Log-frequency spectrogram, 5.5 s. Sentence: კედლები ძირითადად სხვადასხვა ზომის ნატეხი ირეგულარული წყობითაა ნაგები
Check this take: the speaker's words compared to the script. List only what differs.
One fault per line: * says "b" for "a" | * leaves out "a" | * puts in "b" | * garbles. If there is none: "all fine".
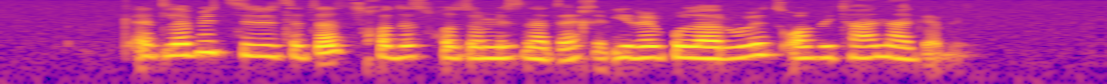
all fine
